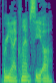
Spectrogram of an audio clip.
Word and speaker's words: preeclampsia: Gestational diabetes increases the risk of a baby that is too large, macrosomia, preeclampsia, pronounced preeclampsia, a condition marked by a sudden increase in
